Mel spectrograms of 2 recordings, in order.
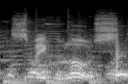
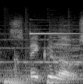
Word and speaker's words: speculoos: Now, how do you say that again? – Speculoos. – Speculoos. – That's how you pronounce it in Dutch.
